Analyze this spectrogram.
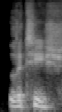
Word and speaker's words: Letiche: Letiche, sir. It's French Cajun.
